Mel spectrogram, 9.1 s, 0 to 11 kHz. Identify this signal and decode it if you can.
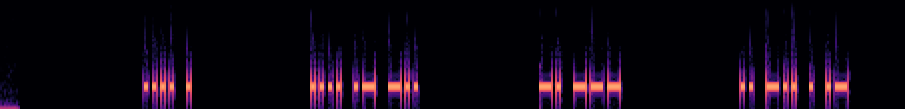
Morse code, heard as a keyed tone, about 28 wpm, 700 Hz. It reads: HE HAD NO IDEA
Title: 4x Word-Spacing - Sentences from Top 300 Words - 28wpm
